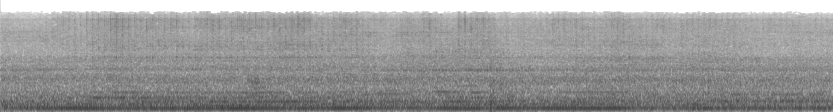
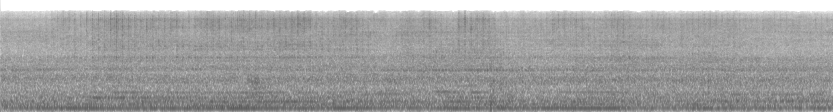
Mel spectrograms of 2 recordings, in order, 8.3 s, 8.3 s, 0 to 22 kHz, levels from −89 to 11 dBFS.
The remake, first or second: second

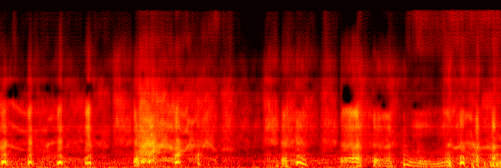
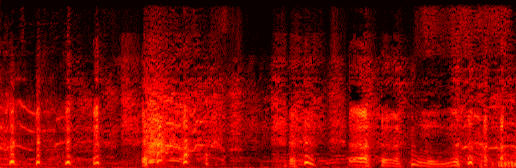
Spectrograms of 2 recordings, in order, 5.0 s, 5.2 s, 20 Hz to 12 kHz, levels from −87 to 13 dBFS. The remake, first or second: first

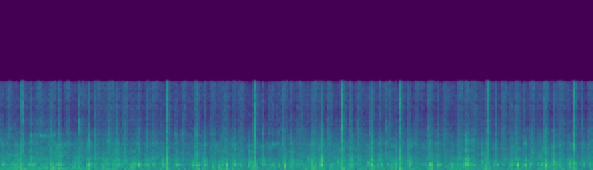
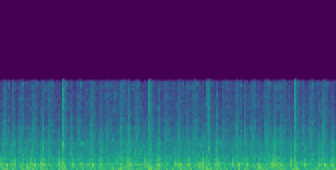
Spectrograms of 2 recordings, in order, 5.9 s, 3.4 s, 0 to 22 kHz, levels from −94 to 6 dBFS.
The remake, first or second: first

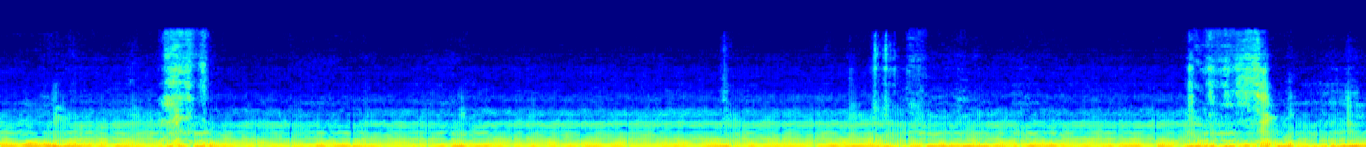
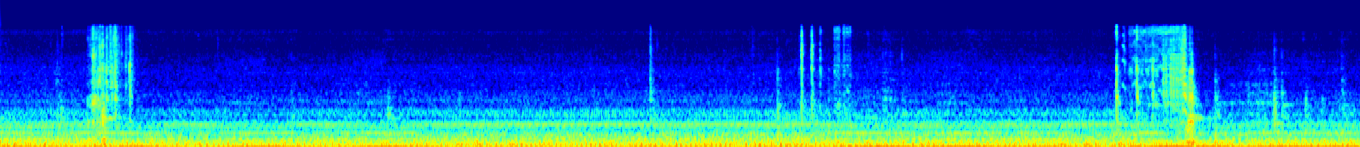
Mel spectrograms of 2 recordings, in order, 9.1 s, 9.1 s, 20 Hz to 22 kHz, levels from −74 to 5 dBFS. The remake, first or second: first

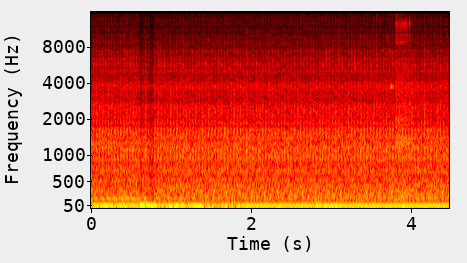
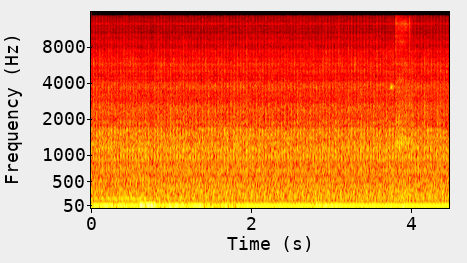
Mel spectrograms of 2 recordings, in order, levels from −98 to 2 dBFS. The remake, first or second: second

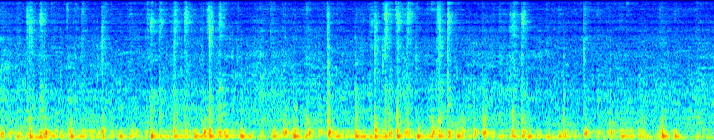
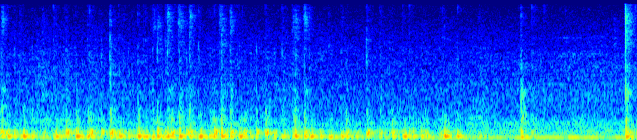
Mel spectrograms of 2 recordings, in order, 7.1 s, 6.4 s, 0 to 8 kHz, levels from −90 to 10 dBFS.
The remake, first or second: first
